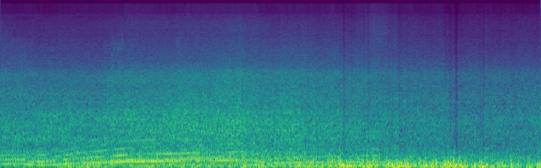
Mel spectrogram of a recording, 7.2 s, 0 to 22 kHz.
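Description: Volkswagen Mk7 GTI with its resonator deleted accelerates onto a highway, a steady loud engine drone with rising tones heard from inside the cabin, mixed with constant road and wind rush throughout.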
